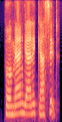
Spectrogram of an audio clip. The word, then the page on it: permanganic acid: Indian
